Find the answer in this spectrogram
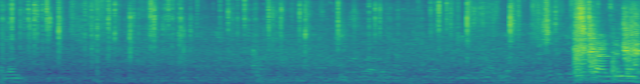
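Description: Open wood-and-charcoal fire crackling and popping in a döner grill, with frequent sharp snaps over a steady hiss. A brief louder noise comes right at the end.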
